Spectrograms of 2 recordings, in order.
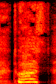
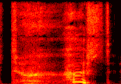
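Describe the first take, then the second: First: High screamed du hast; shrieked du hast, breaking off; shrieking. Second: Breathy high whisper of du hast; drained whisper of du hast; whispered attempt. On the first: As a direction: screech du hast, high and loud. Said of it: "kreischte sie". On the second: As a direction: barely get du hast out, voiceless. Exhausted after attack, words fail. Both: A narrator's reading.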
